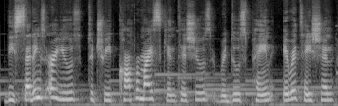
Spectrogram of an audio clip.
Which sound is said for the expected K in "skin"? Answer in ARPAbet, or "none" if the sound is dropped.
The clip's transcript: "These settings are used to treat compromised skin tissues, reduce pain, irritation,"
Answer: K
